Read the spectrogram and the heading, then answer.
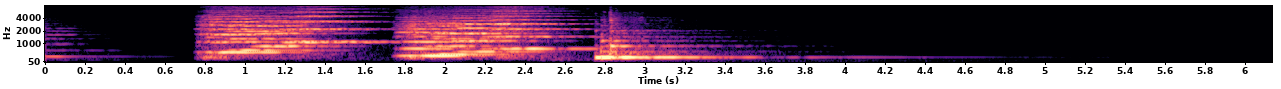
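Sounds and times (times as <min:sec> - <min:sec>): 
violins playing: 0:00.8 - 0:03.4.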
